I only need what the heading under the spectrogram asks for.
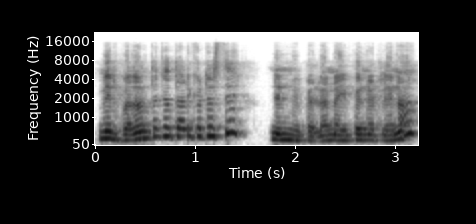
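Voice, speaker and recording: A woman's voice: medium pitch, expressive, very fast, dark tone, natural voice. A woman voicing a hurt young woman who argues back through tears in an audio story. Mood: defiant. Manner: tearful and defiant. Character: hurt, defiant young woman, tearful but proud.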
